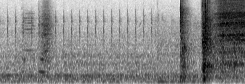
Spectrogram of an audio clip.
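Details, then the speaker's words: Two-stroke with oil injection, engine off, oil pump test: light regular ticking about three to four clicks a second, pump delivering oil normally. "Bon, bah, test de la pompe à huile. Hein. Ça donne de l'huile. On entend encore."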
